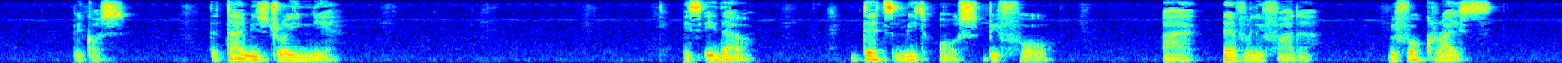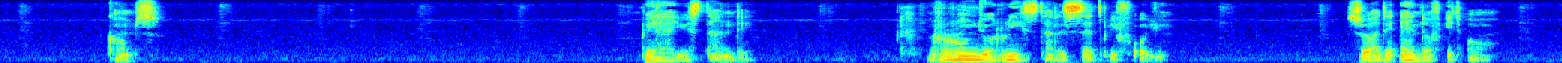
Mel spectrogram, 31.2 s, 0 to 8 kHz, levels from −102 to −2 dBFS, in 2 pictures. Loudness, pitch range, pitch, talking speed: -32 LUFS, 95-115 Hz, 105 Hz, 70 wpm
